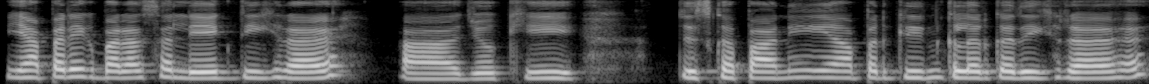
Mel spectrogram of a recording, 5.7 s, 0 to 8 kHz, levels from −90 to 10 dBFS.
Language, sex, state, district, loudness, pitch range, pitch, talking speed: Hindi, female, Bihar, Patna, -15 LUFS, 220-240 Hz, 230 Hz, 230 wpm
